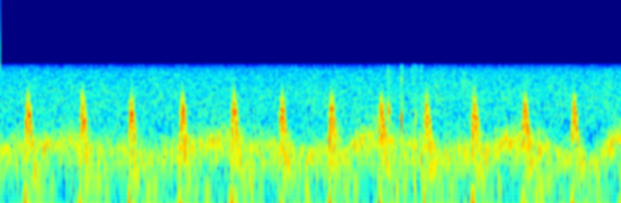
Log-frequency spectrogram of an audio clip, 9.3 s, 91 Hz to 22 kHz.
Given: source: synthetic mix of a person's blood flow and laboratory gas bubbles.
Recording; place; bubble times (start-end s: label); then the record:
Doppler ultrasound of blood flow; subclavian vein
5.79-5.90 s: bubbles
5.98-6.06 s: bubbles
6.16-6.25 s: bubbles
6.29-6.34 s: bubbles
From the record:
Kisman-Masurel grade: 213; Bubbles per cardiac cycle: several, 3 to 8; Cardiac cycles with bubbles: 1 to 10%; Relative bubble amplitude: loud (0.450 to 0.775); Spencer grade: 1 (occasional bubble signal discernible with the cardiac motion signal, with majority of cardiac periods free of bubbles); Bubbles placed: anywhere in the cardiac cycle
